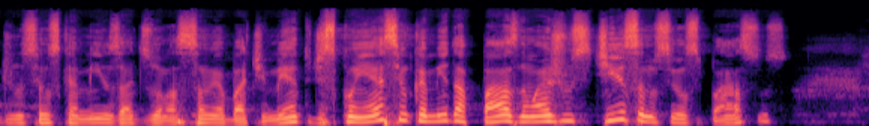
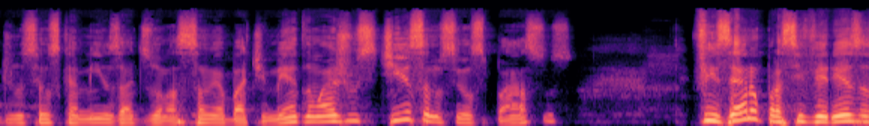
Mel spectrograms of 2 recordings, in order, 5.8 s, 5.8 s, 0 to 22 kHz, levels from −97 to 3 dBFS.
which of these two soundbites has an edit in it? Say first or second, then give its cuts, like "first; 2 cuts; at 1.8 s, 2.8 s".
second; 1 cut; at 2.0 s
